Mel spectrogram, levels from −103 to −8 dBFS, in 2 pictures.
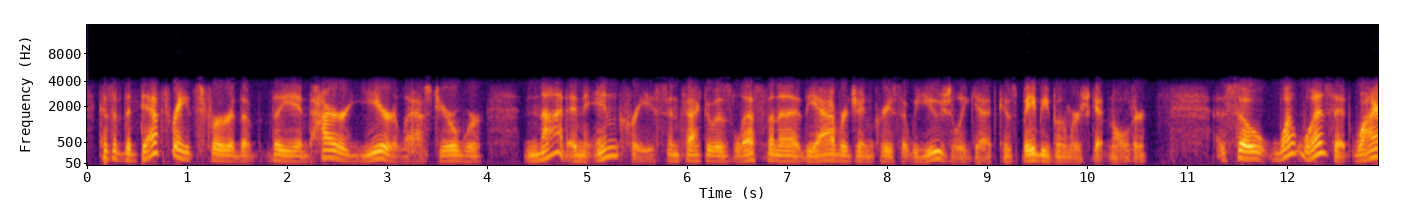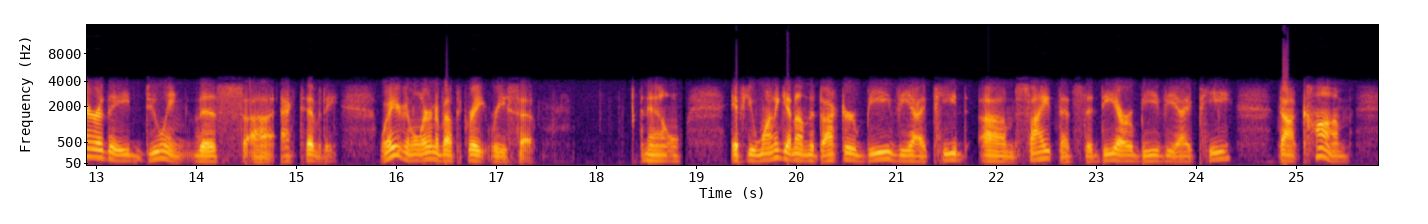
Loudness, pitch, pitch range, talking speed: -24 LUFS, 100 Hz, 95-110 Hz, 165 wpm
